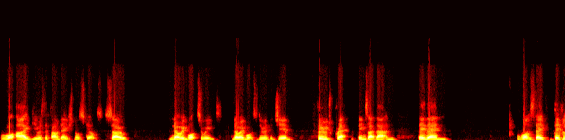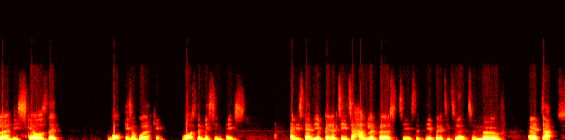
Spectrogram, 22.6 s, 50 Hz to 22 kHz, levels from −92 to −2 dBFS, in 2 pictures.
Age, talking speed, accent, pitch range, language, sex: 30-49, 155 wpm, British, 105-125 Hz, English, male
